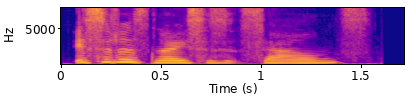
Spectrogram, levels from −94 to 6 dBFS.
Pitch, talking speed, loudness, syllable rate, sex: 270 Hz, 245 wpm, -15 LUFS, 4.8 syllables/s, female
